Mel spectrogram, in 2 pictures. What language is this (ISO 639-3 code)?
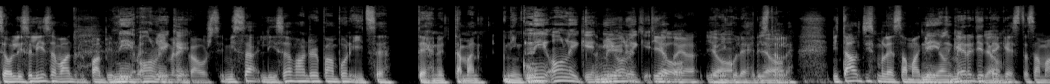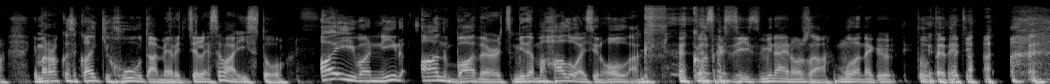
fin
